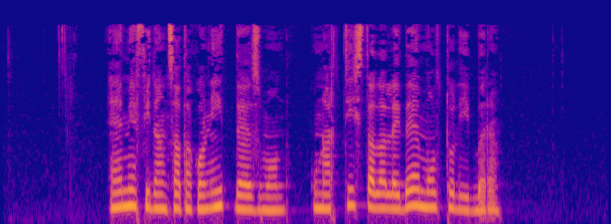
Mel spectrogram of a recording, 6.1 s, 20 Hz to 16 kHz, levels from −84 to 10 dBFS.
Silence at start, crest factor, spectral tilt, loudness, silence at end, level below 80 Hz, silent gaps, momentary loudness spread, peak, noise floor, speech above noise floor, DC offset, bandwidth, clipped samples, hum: 1.1 s; 16 dB; -5 dB/octave; -19 LUFS; 1.1 s; -54 dBFS; none; 7 LU; -4 dBFS; -66 dBFS; 47 dB; under 0.1%; 11.5 kHz; under 0.1%; none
